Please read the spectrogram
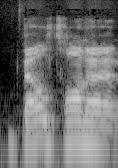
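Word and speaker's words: Bealtaine: How do you say it? – It's Beltana and Sawin.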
